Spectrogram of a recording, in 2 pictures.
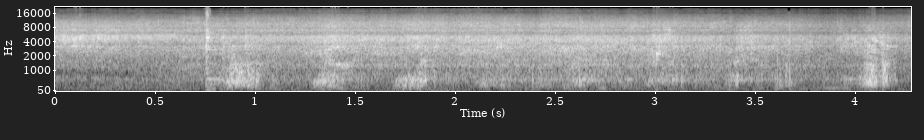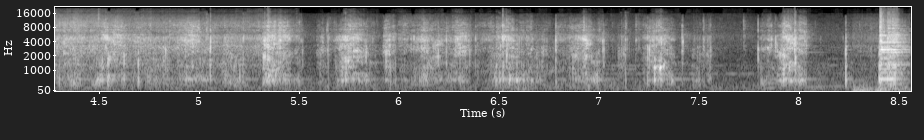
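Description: Cashew, poppy seed and melon seed paste with a little water hits hot oil in a pan, giving a loud steady hiss and sizzle that breaks into uneven crackles and bubbling spurts as it settles.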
